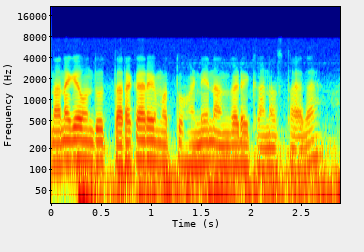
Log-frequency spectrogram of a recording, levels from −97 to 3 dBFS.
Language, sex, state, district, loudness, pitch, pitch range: Kannada, male, Karnataka, Bangalore, -17 LUFS, 115 Hz, 100-120 Hz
